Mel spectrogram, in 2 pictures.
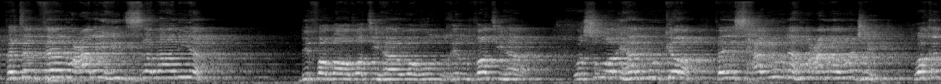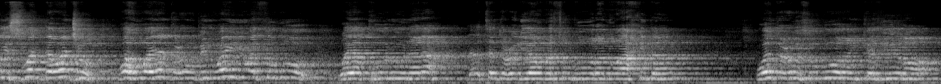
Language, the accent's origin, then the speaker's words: Arabic; Algeria; اللهم احفظ بلدنا الجزائر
